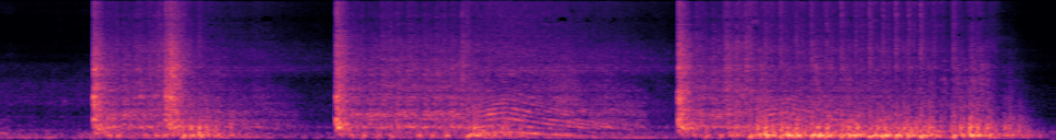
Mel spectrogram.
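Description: A car engine revs suddenly several times.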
